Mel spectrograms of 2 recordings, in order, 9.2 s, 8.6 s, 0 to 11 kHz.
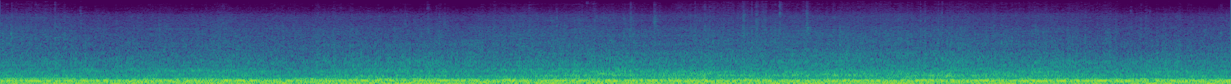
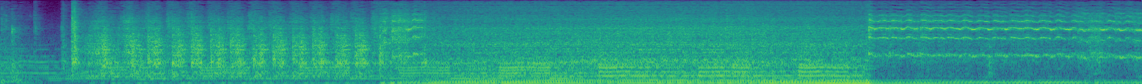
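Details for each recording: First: Renault 4L with prepared Cléon 1108 cc engine after cylinder head rebuild, on road uphill: deep steady exhaust drone pulling evenly, no knocks or misses, revs freely, more muffled and throaty than before, now climbs the hill in third; healthy under acceleration. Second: First start of a Renault 4L's prepared 1108 cc Cléon engine after refitting the cylinder head; starter cranks, engine catches and runs unevenly with odd clattering and a sudden change; cause unclear, burning smell from grease on the manifolds.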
